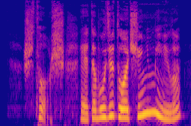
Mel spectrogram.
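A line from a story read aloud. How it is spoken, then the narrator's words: Tender, languid voice. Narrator (Russian): разнеженным голосом проговорил король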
